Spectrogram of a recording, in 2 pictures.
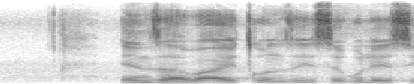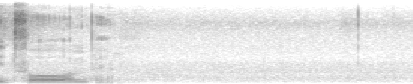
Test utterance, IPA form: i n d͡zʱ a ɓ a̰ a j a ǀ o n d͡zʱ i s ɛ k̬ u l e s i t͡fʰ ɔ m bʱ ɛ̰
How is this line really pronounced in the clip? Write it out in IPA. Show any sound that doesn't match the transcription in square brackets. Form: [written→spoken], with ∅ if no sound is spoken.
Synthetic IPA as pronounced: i n d͡zʱ a ɓ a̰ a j [a→i] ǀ o n d͡zʱ i s ɛ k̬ u l e s i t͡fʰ [ɔ→ɔː] m bʱ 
